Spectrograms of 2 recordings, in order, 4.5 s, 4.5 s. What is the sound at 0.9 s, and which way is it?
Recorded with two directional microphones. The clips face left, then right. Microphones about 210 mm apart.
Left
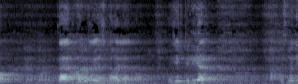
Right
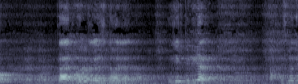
Speech, centre (ahead or behind).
